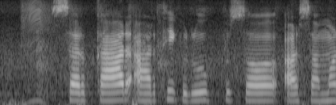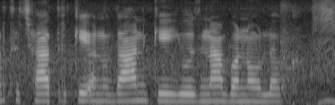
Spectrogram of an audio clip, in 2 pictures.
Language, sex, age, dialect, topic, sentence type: Maithili, female, 18-24, Southern/Standard, banking, statement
